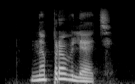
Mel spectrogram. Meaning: 1. to direct 2. to turn, to aim, to level, to point 3. to refer, to send, to assign, to detach 4. to sharpen
- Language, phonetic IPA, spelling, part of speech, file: Russian, [nəprɐˈvlʲætʲ], направлять, verb, Ru-направлять.ogg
